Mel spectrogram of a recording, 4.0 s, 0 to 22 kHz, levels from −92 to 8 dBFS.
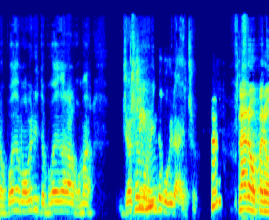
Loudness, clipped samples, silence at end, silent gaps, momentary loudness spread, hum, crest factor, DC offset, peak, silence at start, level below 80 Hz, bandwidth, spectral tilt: -18 LUFS; under 0.1%; 0 s; none; 15 LU; none; 18 dB; under 0.1%; 0 dBFS; 0 s; -58 dBFS; 17 kHz; -5 dB/octave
